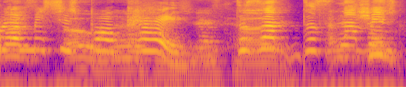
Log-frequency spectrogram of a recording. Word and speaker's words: Bouquet: Bouquet, the resident of the Go on, in it.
